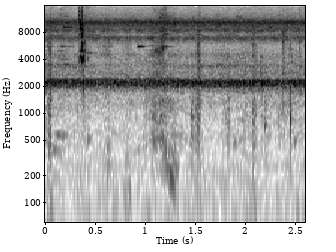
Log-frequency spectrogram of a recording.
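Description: A man slurps from a spoon.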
